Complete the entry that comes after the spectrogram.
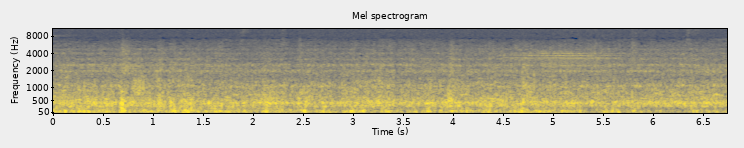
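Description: Express passenger train running along the rails, heard from aboard one of its coaches: a steady rumble of wheels on track with irregular knocks and clatter.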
